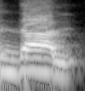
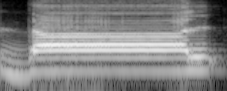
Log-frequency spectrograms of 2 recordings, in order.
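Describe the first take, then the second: First: The vowel is cut short. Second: The vowel is drawn out long. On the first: The speaker calls it wrong. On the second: The speaker calls it right.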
